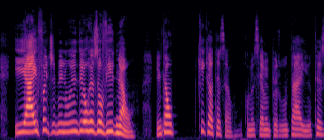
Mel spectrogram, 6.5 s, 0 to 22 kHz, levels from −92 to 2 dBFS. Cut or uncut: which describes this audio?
cut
